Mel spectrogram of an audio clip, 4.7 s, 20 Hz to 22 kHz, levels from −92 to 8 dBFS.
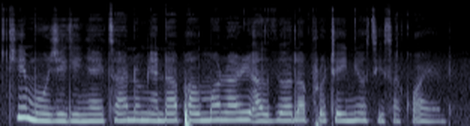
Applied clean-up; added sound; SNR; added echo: none; none; none; none.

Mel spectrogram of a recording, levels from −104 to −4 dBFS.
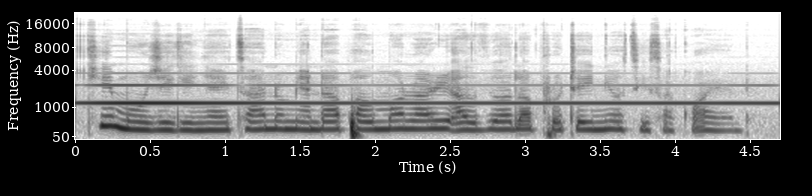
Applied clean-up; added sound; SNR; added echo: none; Wind instrument, woodwind instrument; 0 dB; none.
